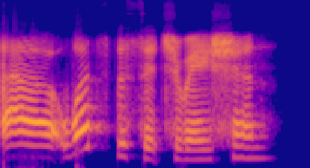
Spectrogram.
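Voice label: request report, professional female; vo; Counter Strike Model Pack; CS:GO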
